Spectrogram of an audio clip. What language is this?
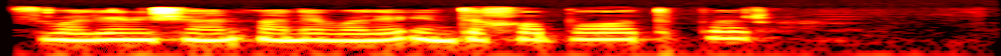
Urdu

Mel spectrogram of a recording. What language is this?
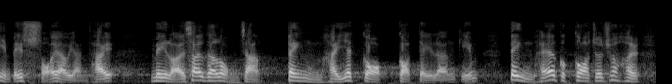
Cantonese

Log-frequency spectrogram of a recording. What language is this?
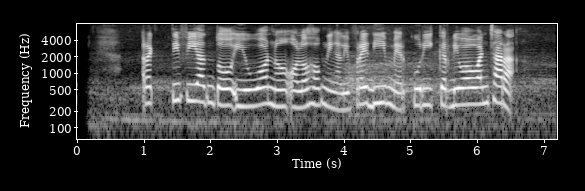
Sundanese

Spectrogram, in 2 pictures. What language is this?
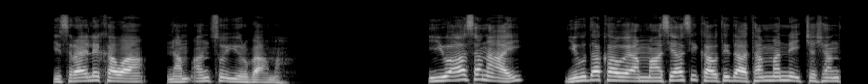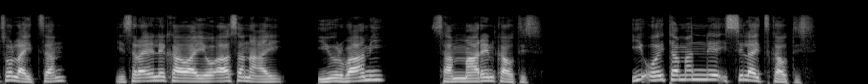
Gofa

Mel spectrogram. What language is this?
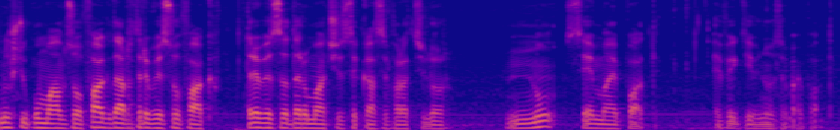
Romanian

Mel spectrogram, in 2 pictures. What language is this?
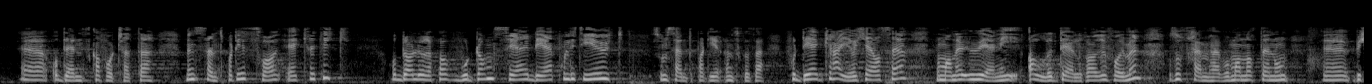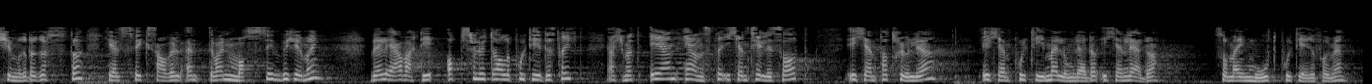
Norwegian Bokmål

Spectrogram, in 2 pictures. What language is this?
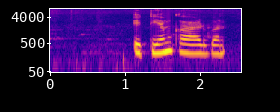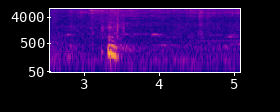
Chhattisgarhi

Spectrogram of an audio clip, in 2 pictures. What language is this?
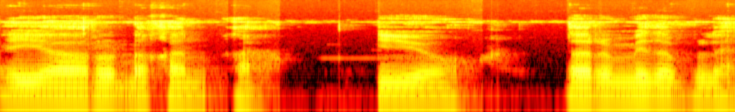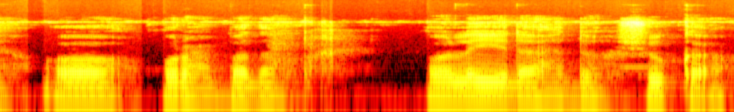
Somali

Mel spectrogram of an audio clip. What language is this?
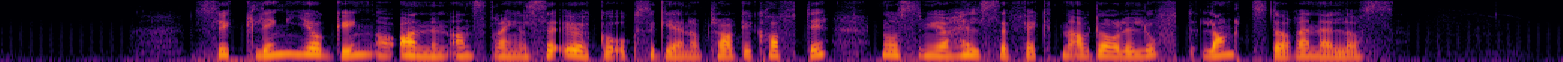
Norwegian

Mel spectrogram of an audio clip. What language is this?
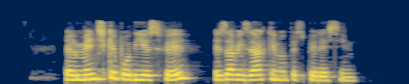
Catalan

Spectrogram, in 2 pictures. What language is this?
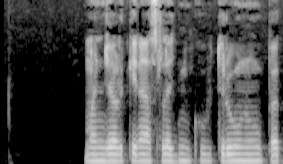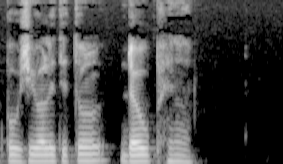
Czech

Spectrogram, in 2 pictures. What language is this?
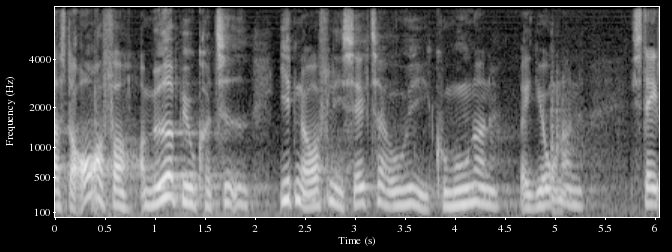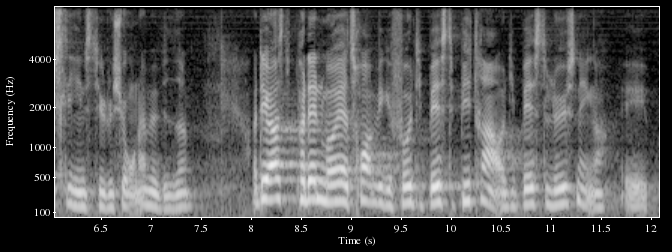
Danish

